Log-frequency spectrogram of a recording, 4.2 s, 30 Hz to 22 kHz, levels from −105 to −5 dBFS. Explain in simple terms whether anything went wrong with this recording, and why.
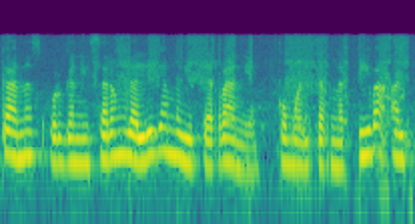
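Between 0.34 and 0.5 s, a faint delayed copy of the speech returns about 0.29 s after the original. This is an echo leak. The likely cause is a loudspeaker on the far end whose echo canceller failed to remove its own playback before sending audio back.

From 0.84 to 2.84 s and again from 3.12 s to the end, the speech drops noticeably in level. This is speech suppressed in double talk. The echo canceller likely could not separate this talker from the other side's echo and turned everything down.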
